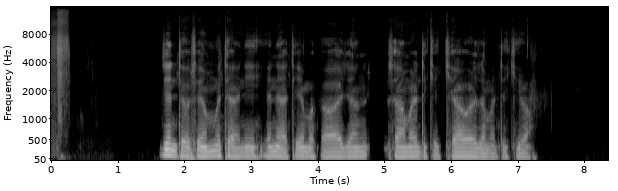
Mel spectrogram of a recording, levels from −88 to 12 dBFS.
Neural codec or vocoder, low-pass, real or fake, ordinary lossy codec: none; 14.4 kHz; real; none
